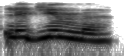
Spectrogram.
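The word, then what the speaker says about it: légumes: Excepto legum. La s no la pronunciamos la última letra. Y la U, recuerda que boca de U, pero sonido de I.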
